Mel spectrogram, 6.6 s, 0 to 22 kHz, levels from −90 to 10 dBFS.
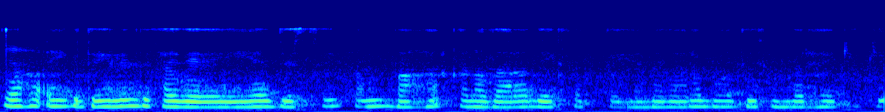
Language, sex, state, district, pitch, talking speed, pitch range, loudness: Hindi, female, Uttar Pradesh, Jalaun, 200 Hz, 190 wpm, 195-215 Hz, -47 LUFS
